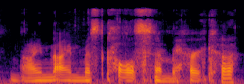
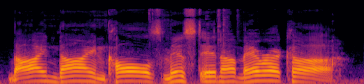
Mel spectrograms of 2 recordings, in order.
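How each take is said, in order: First: It is said in his normal voice. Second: It is said in a weird put-on voice.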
